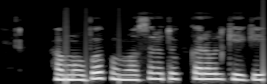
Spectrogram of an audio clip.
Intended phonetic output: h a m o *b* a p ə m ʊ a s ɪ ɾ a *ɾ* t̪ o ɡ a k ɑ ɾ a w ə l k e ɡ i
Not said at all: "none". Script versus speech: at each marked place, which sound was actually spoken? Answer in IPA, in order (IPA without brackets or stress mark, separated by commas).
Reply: b, none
